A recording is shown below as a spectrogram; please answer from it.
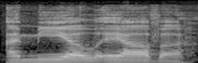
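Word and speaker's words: Iamaleava: Imialiava. Imialiava. 6 syllables.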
